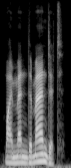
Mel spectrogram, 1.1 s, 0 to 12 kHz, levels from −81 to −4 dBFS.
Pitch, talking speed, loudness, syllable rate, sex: 120 Hz, 225 wpm, -19 LUFS, 5.8 syllables/s, male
